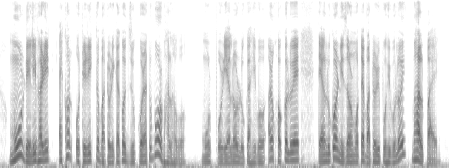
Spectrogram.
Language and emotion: Assamese, happy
